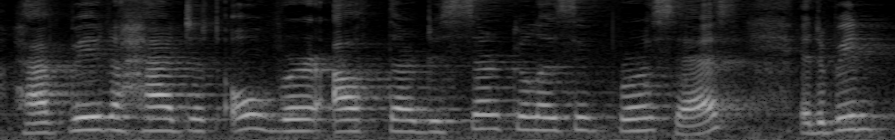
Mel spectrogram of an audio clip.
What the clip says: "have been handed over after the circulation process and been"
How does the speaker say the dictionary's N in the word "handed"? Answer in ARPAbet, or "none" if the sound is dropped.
none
